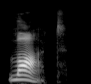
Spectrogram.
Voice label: "lot", English; 3000 words

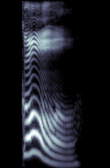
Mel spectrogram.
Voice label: "goal", English; 3000 words

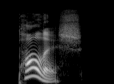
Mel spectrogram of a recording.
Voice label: "polish", English; 3000 words

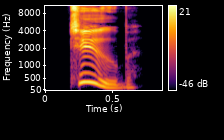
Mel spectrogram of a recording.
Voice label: "tube", English; 3000 words

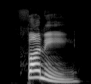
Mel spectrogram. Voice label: "FUNNY", english; 3000 words

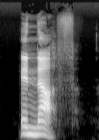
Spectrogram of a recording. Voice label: "ENOUGH", english; 3000 words

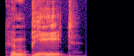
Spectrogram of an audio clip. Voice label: "COMPETE", English; 3000 words

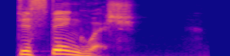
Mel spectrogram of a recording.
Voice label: "DISTINGUISH", English; 3000 words

